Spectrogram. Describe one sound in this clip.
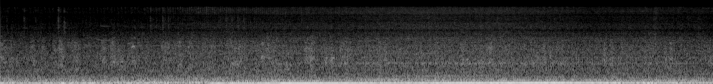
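A bus engine rumbles steadily from inside the cabin, growing louder after a couple of seconds.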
